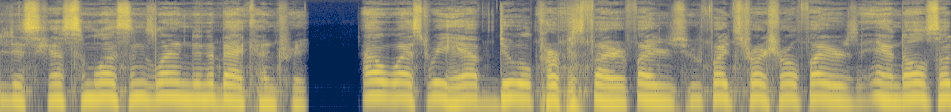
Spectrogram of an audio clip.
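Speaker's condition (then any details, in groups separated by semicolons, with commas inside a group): Parkinson's disease; deep brain stimulators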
